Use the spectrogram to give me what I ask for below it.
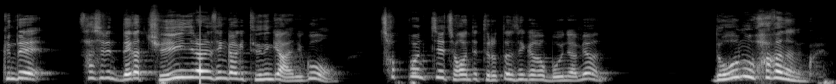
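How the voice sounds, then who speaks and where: A male pastor preaching a sermon as a lively story, acting out scenes and poking fun at himself. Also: very high-pitched, moderate pace. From South Korea. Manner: lively, self-mocking storyteller who acts out scenes.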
